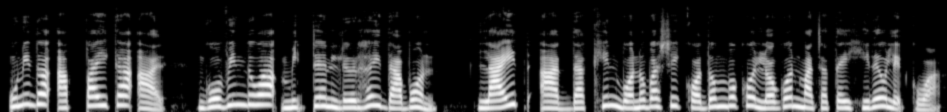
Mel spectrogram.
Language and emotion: Santali, neutral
